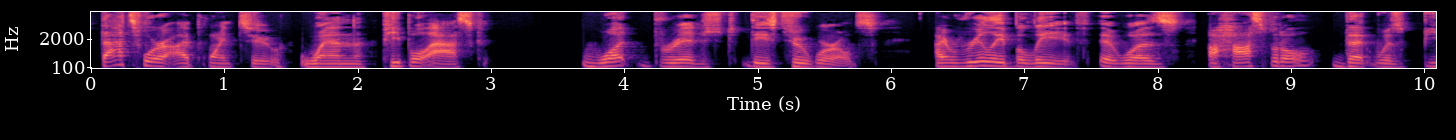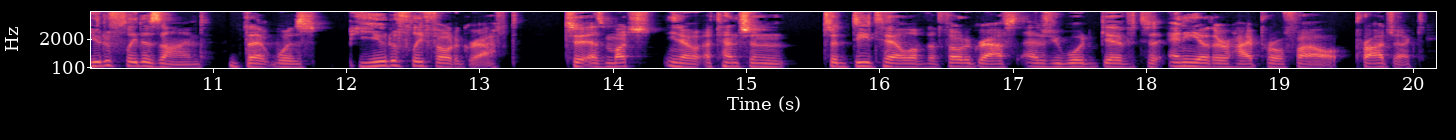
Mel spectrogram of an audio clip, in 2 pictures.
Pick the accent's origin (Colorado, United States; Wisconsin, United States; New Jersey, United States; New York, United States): Wisconsin, United States; Milwaukee; moved away; I'm from Milwaukee, Wisconsin originally. I have very few ties to that city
